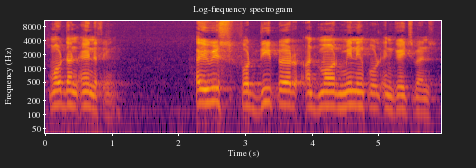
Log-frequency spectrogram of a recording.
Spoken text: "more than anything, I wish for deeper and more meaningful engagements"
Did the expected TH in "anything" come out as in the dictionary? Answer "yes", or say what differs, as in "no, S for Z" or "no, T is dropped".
no, T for TH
